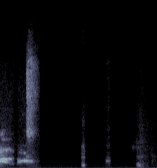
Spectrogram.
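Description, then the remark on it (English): A dog at a house gives two sharp, loud barks in quick succession as somebody walks by, followed by a few faint, brief sounds spaced apart in otherwise quiet surroundings. “Tom's dog's got some stories to share too”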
